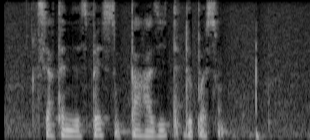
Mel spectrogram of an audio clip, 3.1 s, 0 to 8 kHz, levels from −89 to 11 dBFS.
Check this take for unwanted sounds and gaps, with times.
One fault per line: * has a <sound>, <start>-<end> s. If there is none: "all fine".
* has a dropout, 1.9-2.0 s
